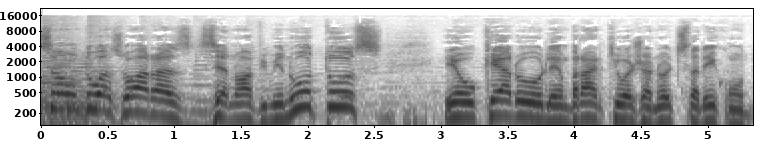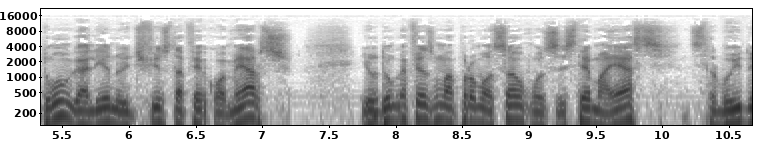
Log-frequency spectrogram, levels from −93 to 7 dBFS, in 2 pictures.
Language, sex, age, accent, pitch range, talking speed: Portuguese, male, 60-79, Brazilian, 120-165 Hz, 190 wpm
